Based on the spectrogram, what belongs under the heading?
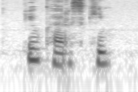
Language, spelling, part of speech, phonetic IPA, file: Polish, piłkarski, adjective, [pʲiwˈkarsʲci], LL-Q809 (pol)-piłkarski.wav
